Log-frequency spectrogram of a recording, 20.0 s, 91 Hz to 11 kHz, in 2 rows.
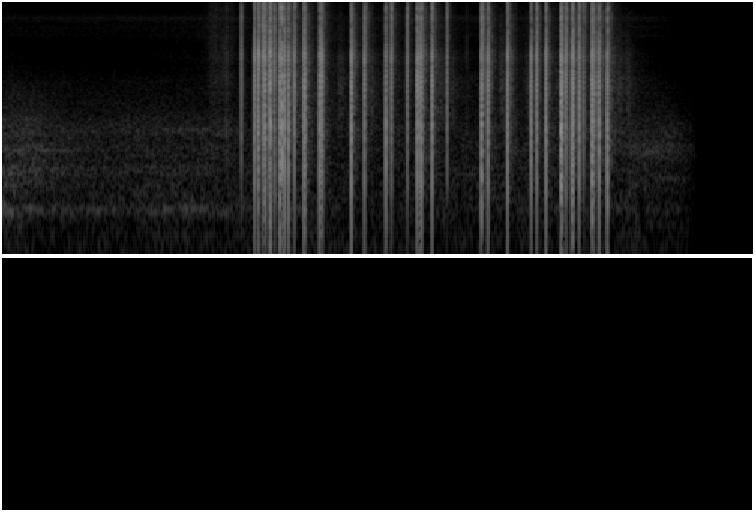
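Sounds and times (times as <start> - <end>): faint firework hiss: 2.2 - 8.6
firework crackling pops: 2.8 - 8.4.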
